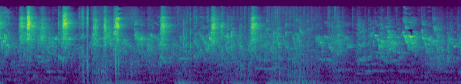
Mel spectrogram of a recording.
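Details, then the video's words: Budgerigars kept as pets, a flock chattering for lonely birds: dense high warbling chirps and squeaks overlapping throughout, with soft low thumps and wing-like rustles in the first half. "Budgie Sounds for lonely Birds"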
